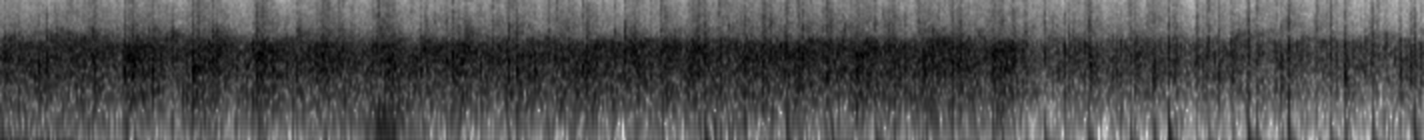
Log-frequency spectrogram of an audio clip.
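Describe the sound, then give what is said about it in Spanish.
Students give their teacher a standing ovation at the end of his last class, sustained, dense applause, many hands clapping steadily at an even loudness for several seconds before easing slightly toward the end. No one speaks. “Los estudiantes lo aplauden de pie.”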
